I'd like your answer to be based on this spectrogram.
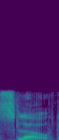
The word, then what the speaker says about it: sloe: Men det stavas ju S-L-O-E, men uttalas slow, det vill säga på samma sätt som slow, som är långsam, som också är det, eh, det sätt som man stavar den här drinken, S-L-O-W.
